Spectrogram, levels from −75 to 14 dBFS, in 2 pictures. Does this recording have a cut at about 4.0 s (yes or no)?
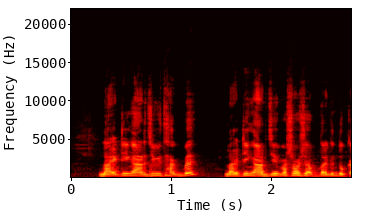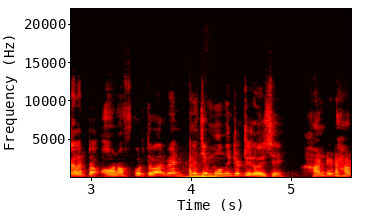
yes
